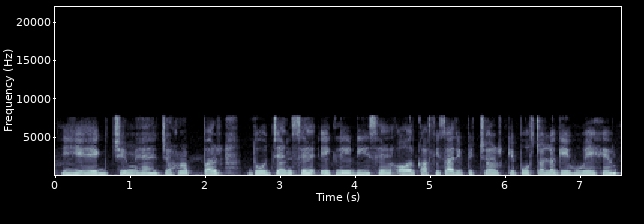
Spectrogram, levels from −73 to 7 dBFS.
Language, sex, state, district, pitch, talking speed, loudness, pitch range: Hindi, female, Uttar Pradesh, Lucknow, 250 Hz, 165 wpm, -16 LUFS, 240-270 Hz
